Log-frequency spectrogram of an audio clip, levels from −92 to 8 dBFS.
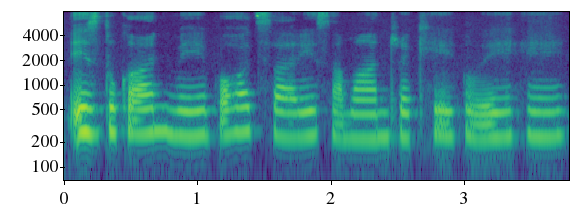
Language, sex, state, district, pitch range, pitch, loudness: Hindi, female, Uttar Pradesh, Lalitpur, 230-255 Hz, 240 Hz, -18 LUFS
